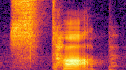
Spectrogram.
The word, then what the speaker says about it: stop: You write it with O, but you pronounce it with A. But this A is a special A. It is a mix of A and O. All right, so it's stop, stop.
